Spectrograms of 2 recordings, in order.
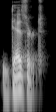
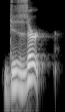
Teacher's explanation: The difference is the stress. The first word is desert. The stress is on the first syllable. And the second word is dessert. The stress is on the second syllable.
